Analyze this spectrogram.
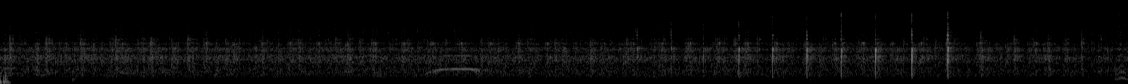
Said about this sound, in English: Would you give her another round of applause today?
